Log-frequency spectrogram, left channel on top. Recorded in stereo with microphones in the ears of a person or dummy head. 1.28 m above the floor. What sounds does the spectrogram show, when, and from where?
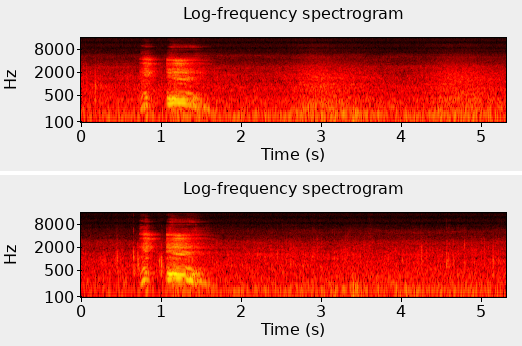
0.7 s throat clearing: 45° right (ahead or behind), 0.5 m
